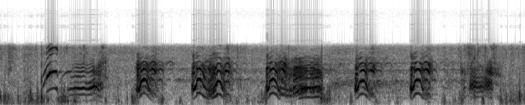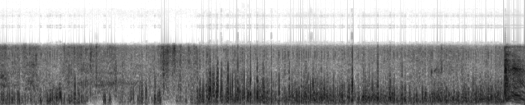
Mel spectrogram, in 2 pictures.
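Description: Doberman in protection bite work giving a run of about six short, high-pitched yelping calls that rise and fall in pitch, followed by a rough, steady noise.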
